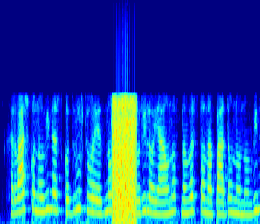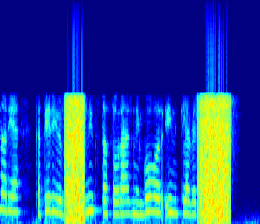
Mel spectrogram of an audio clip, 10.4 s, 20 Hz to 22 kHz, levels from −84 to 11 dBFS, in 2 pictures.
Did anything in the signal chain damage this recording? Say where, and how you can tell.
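Yes. At the codec stage, a GSM full-rate codec, consistent with 13 kbps, gives buzzy, gravelly speech throughout; a spectrogram shows a hard ceiling at 3.8 kHz with pulse-driven roughness below.

Wireless microphone noise hits from the analogue radio link, as RF fades, come at 2.10–2.86 s (before "javnost na vrsto napadov"), 6.38–7.01 s (before "nit sta") and 8.95–10.04 s (after "govor in"). They show as broadband static smears.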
